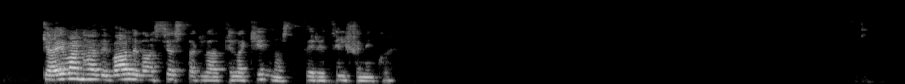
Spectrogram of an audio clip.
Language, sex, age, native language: Icelandic, female, 50-59, Icelandic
